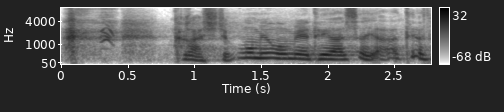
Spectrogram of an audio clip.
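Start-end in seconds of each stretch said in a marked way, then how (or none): 1.3-2.8 high sobbing cry in Jeolla dialect. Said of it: "막 펑펑 우는 거예요".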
